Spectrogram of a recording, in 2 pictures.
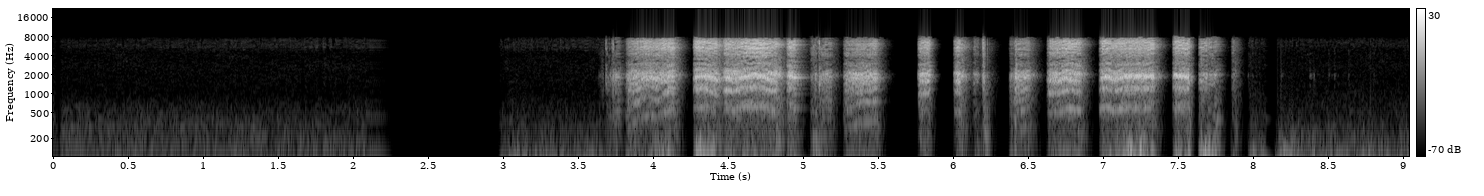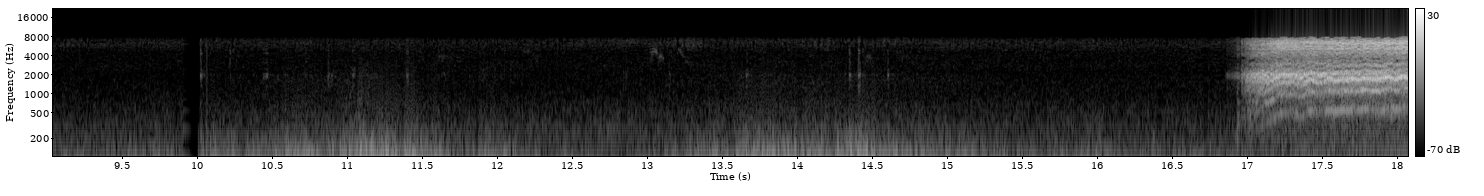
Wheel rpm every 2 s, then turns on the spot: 0, 20, 120, 110, 10, 0, 0, 0, 80.
none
